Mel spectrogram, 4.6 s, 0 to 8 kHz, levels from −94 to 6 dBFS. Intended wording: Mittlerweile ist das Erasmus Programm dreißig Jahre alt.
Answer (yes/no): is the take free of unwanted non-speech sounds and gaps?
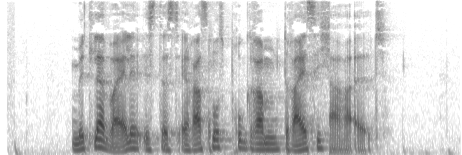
yes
